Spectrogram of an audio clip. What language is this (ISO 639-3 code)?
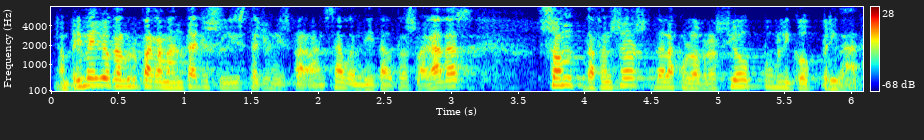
cat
